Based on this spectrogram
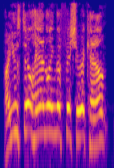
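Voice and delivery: high, sustained yell; loud shouted question; shouting back. A narrator's reading. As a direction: holler the question over the din. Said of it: "I shout back".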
